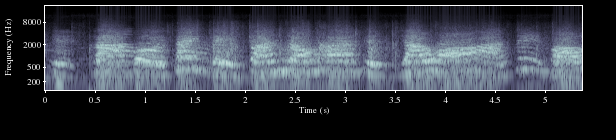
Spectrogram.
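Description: A group of young voices chanting together in short, rhythmic phrases, like a school cheering squad.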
